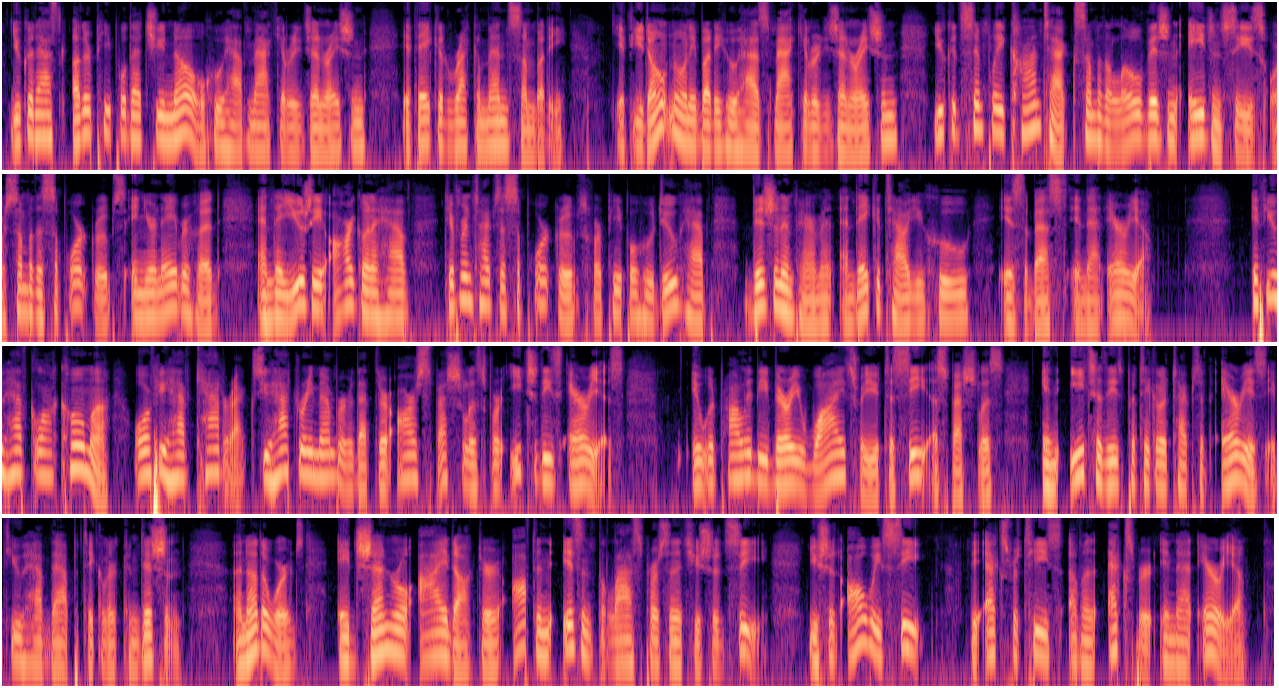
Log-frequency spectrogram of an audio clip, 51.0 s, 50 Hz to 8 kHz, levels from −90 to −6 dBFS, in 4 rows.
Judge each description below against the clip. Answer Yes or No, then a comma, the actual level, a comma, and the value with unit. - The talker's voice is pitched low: Yes, low, 110 Hz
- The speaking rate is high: No, average, 180 wpm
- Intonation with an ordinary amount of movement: No, wide, 6.0 semitones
